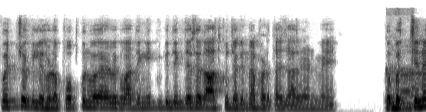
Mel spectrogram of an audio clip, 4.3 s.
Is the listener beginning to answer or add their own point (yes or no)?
no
